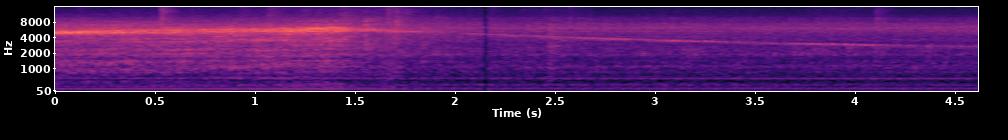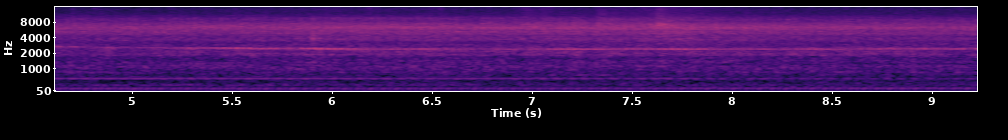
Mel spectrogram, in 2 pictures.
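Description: Toyota 4Runner's turbo diesel engine crawling over rocks: it revs for about a second and a half, then drops back to a low, steady run. A high turbo whine falls in pitch as the revs drop and settles into a steady whistle.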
